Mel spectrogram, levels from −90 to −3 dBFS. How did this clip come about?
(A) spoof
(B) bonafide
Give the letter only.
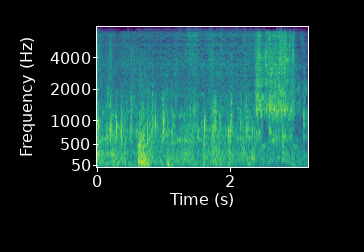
A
